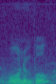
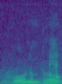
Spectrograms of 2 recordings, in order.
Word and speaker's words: Warrnambool: Warrnambool, yep. Warrnambool.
